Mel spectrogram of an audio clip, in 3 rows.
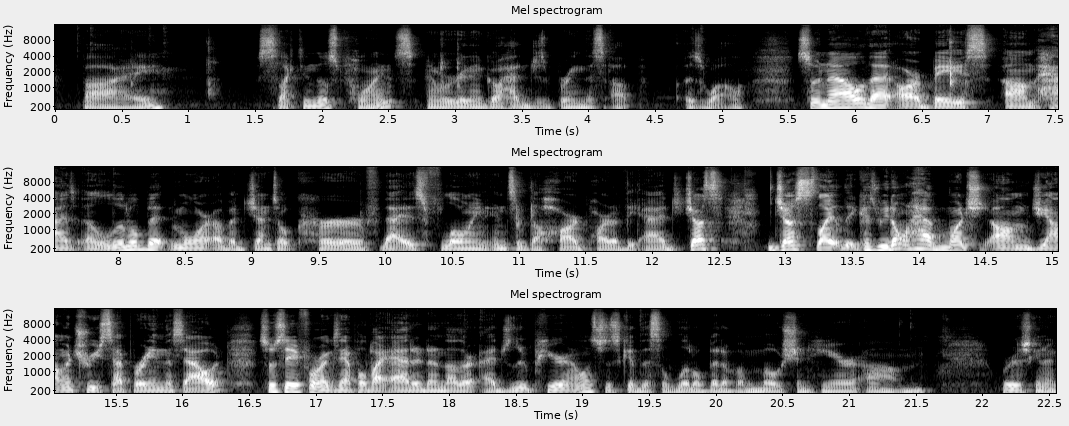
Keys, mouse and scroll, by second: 0.1 click, 0.6 alt+click, 2.8 g, 4.7 click, 6.7 Tab, 7.8 click, 8.4-9.8 middle drag, 10.9 Tab, 11.4 middle click, 16.0 middle click, 17.3 ctrl+r, 19.3 click, 21.3-22.5 right drag.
